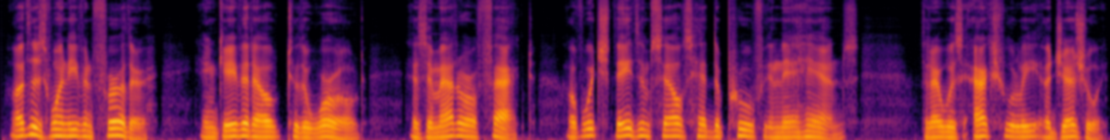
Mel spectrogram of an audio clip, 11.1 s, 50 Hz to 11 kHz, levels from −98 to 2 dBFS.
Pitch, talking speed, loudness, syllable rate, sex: 125 Hz, 175 wpm, -18 LUFS, 4.5 syllables/s, male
